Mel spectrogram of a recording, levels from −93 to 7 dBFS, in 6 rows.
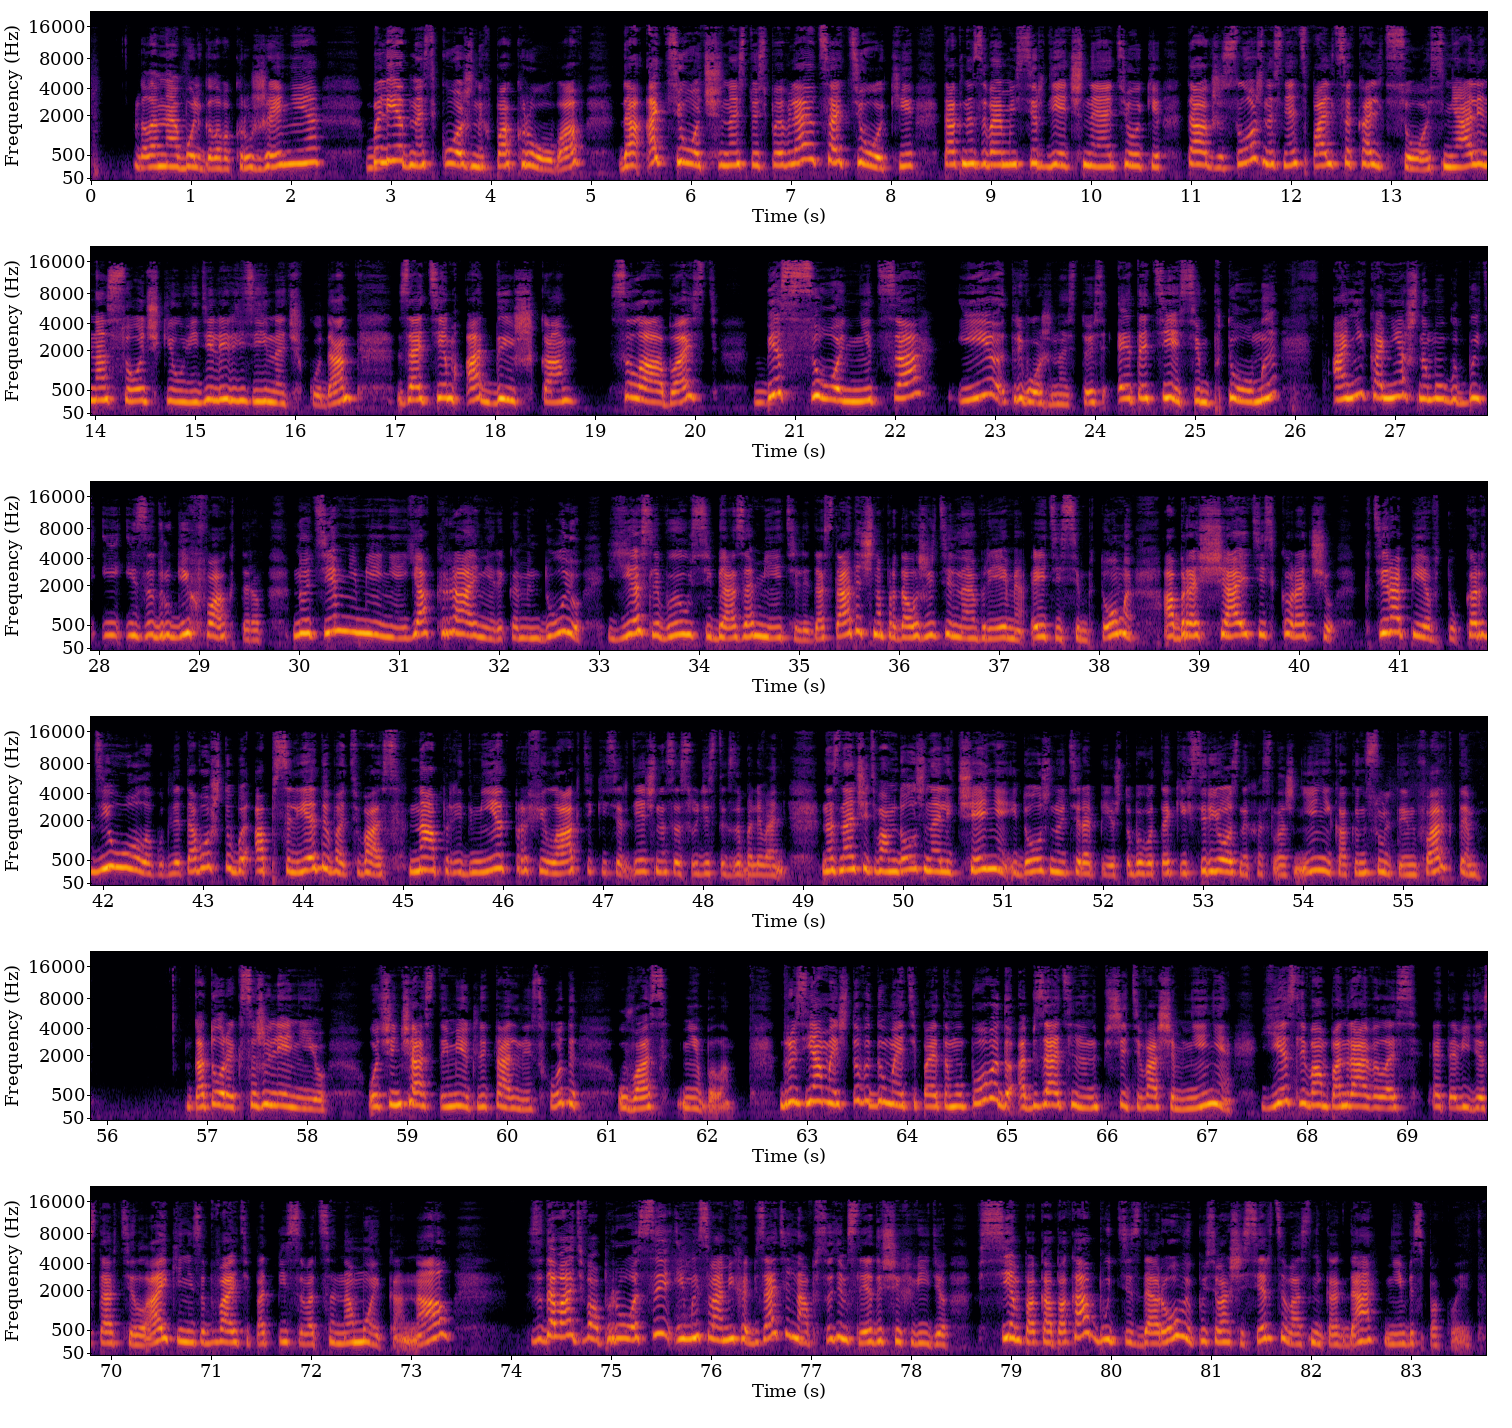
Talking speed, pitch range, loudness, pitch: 110 wpm, 235-305 Hz, -21 LUFS, 270 Hz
